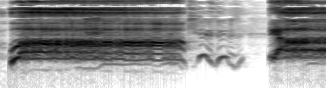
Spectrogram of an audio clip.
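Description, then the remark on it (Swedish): A person bellows a long, loud, strained yell of "Björn!" (bear) to scare off a bear, then a shorter wavering cry that trails off into a brief pause before another loud shout bursts out. “Då slog det med att man ska göra sig stor och skrika.”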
